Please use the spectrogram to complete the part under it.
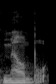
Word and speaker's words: Melbourne: Sorry. – Say it again. – Melbourne? – Yeah, it's better. – It's pronounced Melbourne. It's spelled Melbourne. What do you say? How do you say Jason Bourne? – Bourne.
